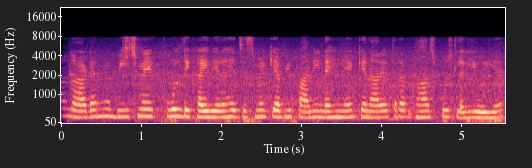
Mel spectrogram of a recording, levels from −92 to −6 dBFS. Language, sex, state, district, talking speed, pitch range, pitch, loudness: Hindi, female, Bihar, Madhepura, 250 wpm, 215-230 Hz, 225 Hz, -17 LUFS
